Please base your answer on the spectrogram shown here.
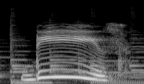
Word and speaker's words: these: The first e says e and the last e is silent. Okay. Let's see the examples of this. Like h e r e here means this place here. These t h e s e.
